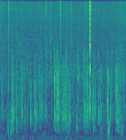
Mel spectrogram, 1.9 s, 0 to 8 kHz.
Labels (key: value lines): label: biophony, sea urchins (Echinidae)
recorder: SoundTrap 600 or HydroMoth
